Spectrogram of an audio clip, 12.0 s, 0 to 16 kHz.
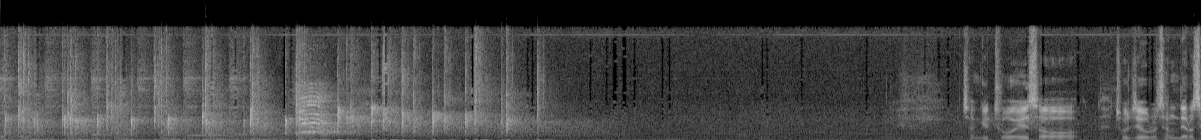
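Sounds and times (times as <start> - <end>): small group clapping: 0.0 - 5.6.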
